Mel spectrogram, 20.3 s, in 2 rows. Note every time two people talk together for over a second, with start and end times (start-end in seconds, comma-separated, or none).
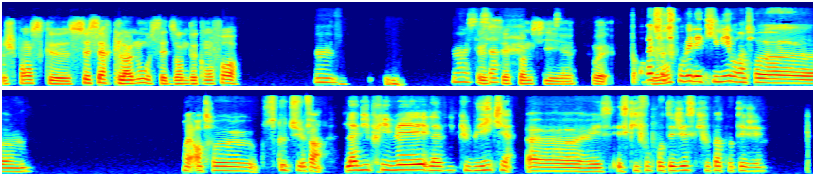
none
